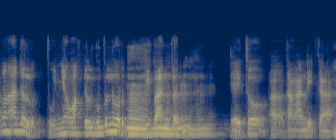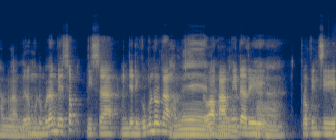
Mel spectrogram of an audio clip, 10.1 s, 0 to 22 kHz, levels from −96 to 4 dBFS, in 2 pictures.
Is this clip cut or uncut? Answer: uncut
